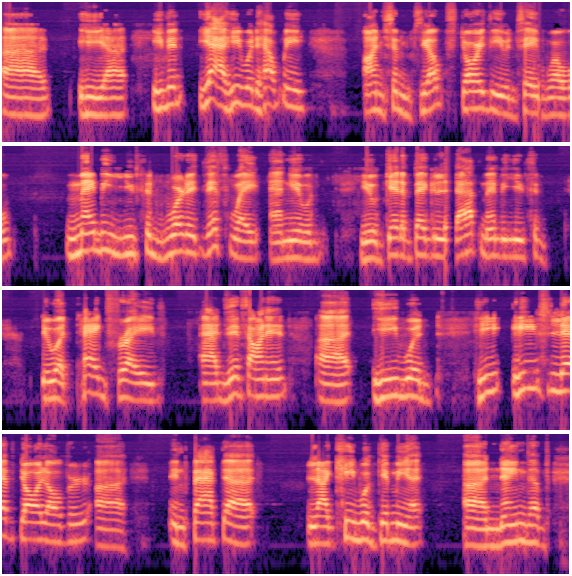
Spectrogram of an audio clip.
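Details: Adult male seen by a neurologist; MRI showed part of the back of the brain underdeveloped; as a child hit his head on a dashboard in a car accident, hospitalized a couple of days; often mistaken for drunk; slurred speech (dysarthria).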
